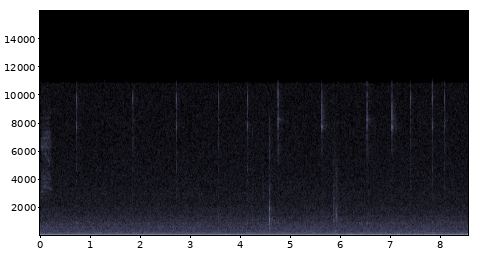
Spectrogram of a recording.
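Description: Scattered light clicks of a computer mouse, about a dozen at irregular intervals, over a steady low hum.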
